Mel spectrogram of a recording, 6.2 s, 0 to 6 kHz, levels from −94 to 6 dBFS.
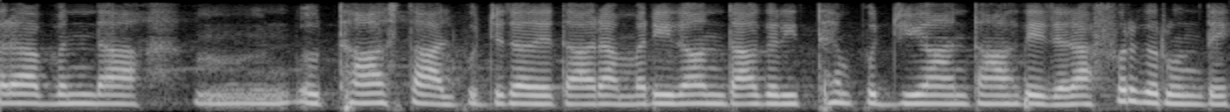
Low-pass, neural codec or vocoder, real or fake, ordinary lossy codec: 5.4 kHz; none; real; none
